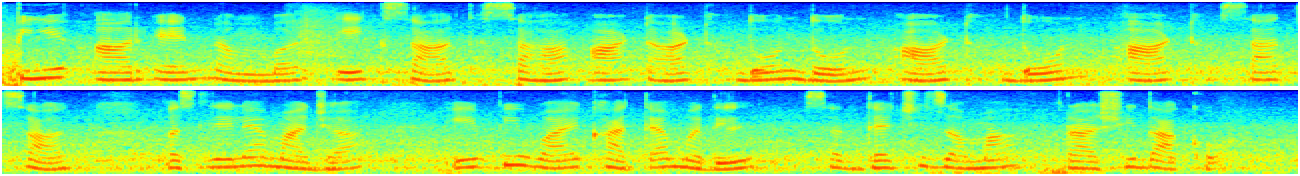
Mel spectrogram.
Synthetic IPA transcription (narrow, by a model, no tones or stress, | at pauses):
piaɾenːəmbəɾeksat̪səɦaʔaʈʰaʈʰd̪ond̪on | aʈʰd̪on | aʈʰ | sat̪sat̪ | əsleljamad͡ʑʱja | epiʋajkʰat̪jaməd̪ʱiːl | səd̪ʱjat͡ɕiːd͡zəma | ɾaɕiːd̪akʰəʋ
